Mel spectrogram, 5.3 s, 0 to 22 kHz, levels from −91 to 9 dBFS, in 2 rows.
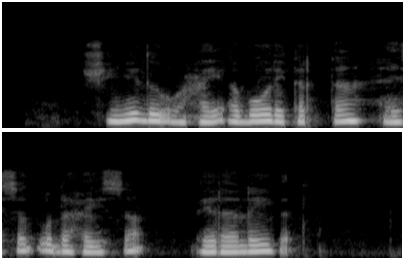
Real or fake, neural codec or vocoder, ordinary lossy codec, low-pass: fake; codec, 16 kHz, 4 kbps, FreqCodec, larger model; none; 7.2 kHz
